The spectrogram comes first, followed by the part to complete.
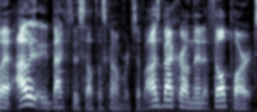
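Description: A man talks at a very fast clip. The recording is very clean, with a silent background. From Texas, Houston. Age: 40s. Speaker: sports podcast host. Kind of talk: casual solo commentary. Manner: conversational, with fillers.

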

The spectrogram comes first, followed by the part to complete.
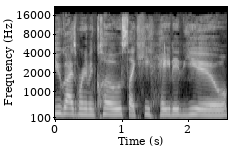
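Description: Recorded very cleanly against a silent background, the dry, close sound with no echo carries a woman's medium-pitched voice, dark and mellow in tone, with an American accent. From Southern California. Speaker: wardrobe stylist. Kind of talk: casual chat.

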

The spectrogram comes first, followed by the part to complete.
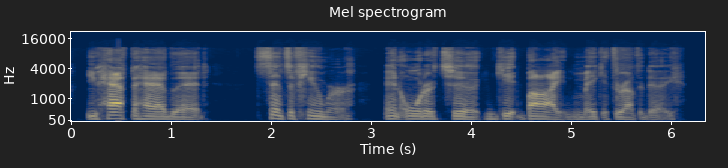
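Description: Recorded in a dry, close sound with no echo and a quiet background, a man with a Louisiana accent speaks at a fairly low pitch and a fairly slow pace with fairly even intonation. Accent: Louisiana Southern US. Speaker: hunter and outdoor TV personality. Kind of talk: casual chat.

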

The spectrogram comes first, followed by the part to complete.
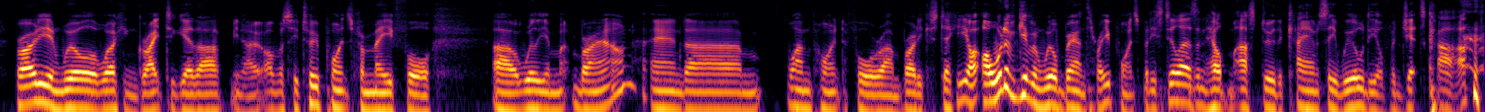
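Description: In a very clean recording with a silent background, a man with an ordinary speaking voice talks at medium pitch and a moderate pace, his intonation fairly even. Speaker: motorsport commentator co-host. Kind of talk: casual motorsport analysis.

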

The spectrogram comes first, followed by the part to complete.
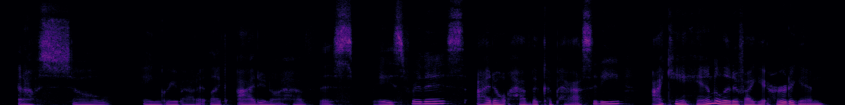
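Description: A woman's very deep, low voice with an American accent, dark and mellow in tone, somewhat breathy, lively in intonation, at a moderate pace, in a very clean recording with a silent background. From Texas Panhandle. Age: 20s. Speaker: abuse survivor sharing her story. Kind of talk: testimony.

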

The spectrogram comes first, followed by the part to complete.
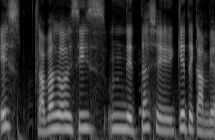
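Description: Pitched high, a woman speaks with ordinary pitch variation on a very clean recording with a silent background. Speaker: women's football player. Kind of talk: radio interview.

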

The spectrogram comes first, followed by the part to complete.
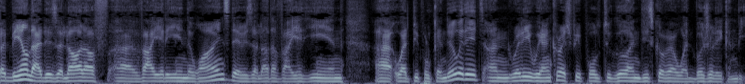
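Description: A man with a French accent at a very fast pace, hardly any pauses, medium pitch, ordinary pitch variation and a dark, mellow tone, over a quiet background. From France, Loire Valley (Tours). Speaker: wine importer. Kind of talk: radio interview.

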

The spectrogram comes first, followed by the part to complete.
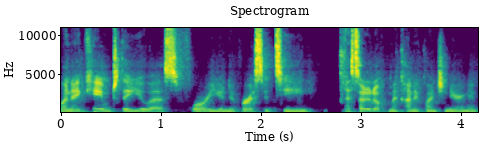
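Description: Noticeable background noise sits behind a woman with fairly low pitch. She talks at a fairly quick pace with monotone, flat intonation. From Kenya. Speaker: healthcare technology executive. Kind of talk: interview.

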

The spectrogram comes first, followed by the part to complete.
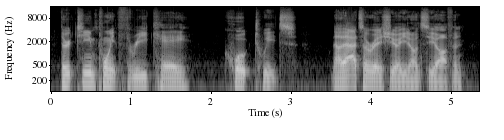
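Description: A man speaks at a fairly slow pace in a normal speaking voice, medium in pitch with ordinary pitch variation, and the sound is dry and close with no echo. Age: 30s. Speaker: podcast host. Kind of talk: casual chat.

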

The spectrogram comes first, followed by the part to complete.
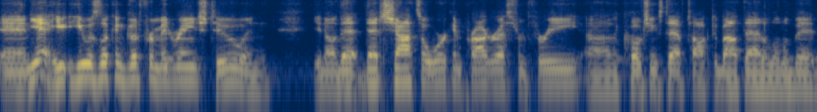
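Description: A man's ordinary speaking voice in an American accent, fairly quick with hardly any pauses and ordinary pitch variation. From Syracuse, upstate New York. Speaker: sports reporter. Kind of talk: casual chat.

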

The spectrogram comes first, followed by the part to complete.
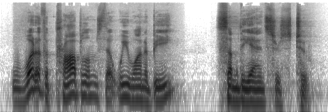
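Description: Vocal fry runs through this man's voice. His pace is moderate. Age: 60s. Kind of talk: live onstage interview. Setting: stage with audience.

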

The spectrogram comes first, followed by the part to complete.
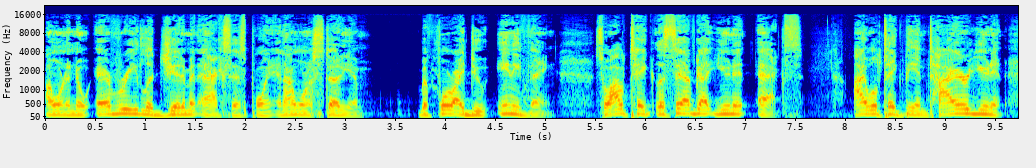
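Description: The voice is somewhat breathy, with ordinary pitch variation and a fairly quick pace. The recording is very clean, and the background is silent. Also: man, medium pitch for a man. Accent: American. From Missouri. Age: 50s. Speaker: elk hunting educator. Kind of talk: interview. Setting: event venue.

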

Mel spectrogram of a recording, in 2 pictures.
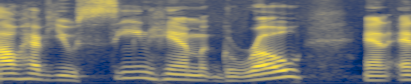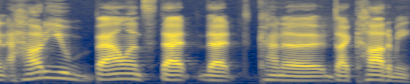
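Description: On a very clean recording with a silent background, a man of medium pitch talks at a fairly slow pace with lively intonation. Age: 40s. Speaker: podcast co-host, tennis coach. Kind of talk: interview questions. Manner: halting, repeats words.

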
